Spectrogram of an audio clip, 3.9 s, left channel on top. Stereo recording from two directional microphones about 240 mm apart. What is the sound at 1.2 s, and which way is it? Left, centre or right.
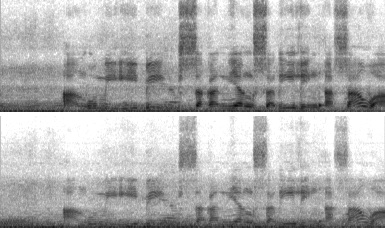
Speech, left.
